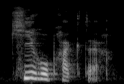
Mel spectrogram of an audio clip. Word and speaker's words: chiropracteur: pas architect mais architecte certains mots d'origine grecque par contre se prononce qu'est comme le mot chiropracteur dans la phrase vous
